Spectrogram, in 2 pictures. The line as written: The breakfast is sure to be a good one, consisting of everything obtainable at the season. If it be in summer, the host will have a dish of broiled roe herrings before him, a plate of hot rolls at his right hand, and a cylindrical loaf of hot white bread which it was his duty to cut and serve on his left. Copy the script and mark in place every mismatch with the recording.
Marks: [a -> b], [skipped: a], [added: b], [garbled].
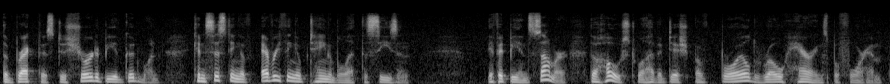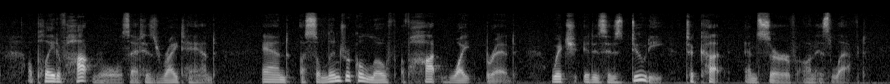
The breakfast is sure to be a good one, consisting of everything obtainable at the season. If it be in summer, the host will have a dish of broiled roe herrings before him, a plate of hot rolls at his right hand, and a cylindrical loaf of hot white bread which it [was -> is] his duty to cut and serve on his left.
